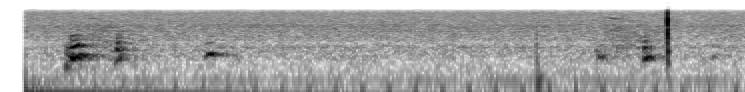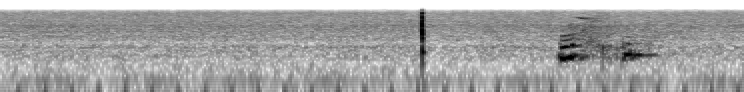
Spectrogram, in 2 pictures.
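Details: A Weimaraner dreaming in its sleep gives soft, whiny, strange whimpers in short bursts spread a few seconds apart.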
